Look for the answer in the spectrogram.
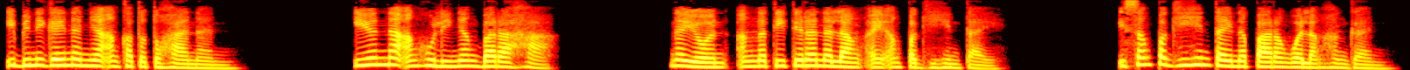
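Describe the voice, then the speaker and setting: A woman's voice: mid-range voice, animated, normal speed, pauses often, a little mellow, dry recording. Woman narrating a drama, very dry sound. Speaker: narrator of a romance audio story. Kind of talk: dramatic scripted storytelling narration.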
